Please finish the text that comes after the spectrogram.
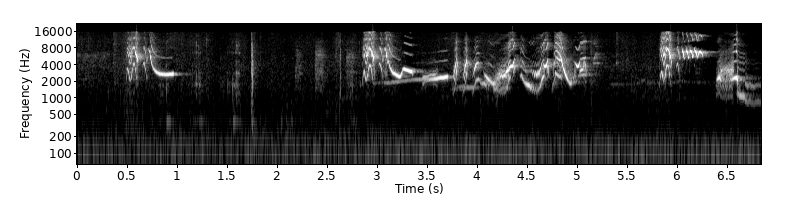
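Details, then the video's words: White-rumped shama singing a long, varied strand: sharp high swoops and rapid zigzag whistled phrases in bursts with short pauses. No other sounds are clear. "chòe lửa hót giọng dây dài"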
